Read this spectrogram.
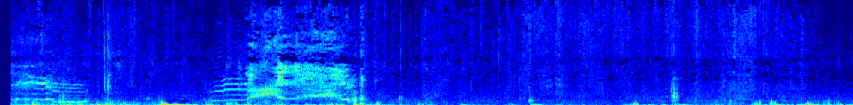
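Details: A male French Bulldog stuck on the wrong side of the fence gives shrill, wavering, almost human-like screams at his owner, wanting back into the yard.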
